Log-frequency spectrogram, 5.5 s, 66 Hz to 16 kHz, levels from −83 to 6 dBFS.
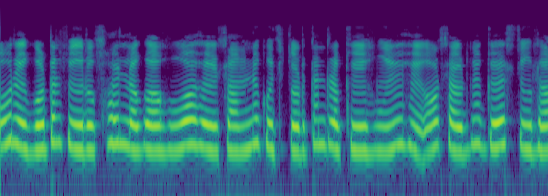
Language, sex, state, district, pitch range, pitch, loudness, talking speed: Hindi, female, Maharashtra, Mumbai Suburban, 235-275 Hz, 250 Hz, -15 LUFS, 205 wpm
